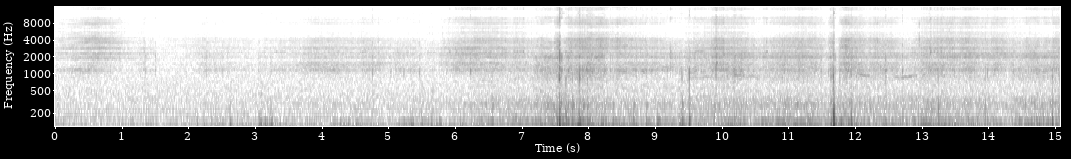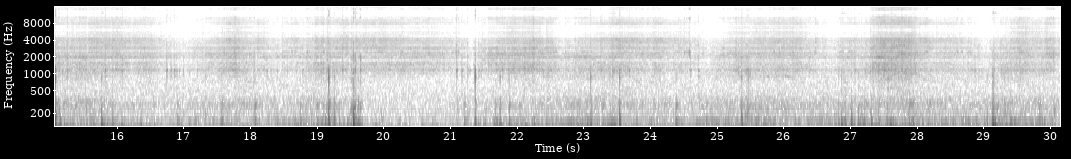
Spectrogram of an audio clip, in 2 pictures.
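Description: Wind buffeting a helmet camera's microphone as the skier heads downhill, a rushing low rumble with the hiss of skis scraping over packed snow, building about two seconds in. A few sharp knocks break through, the loudest a little after a third of the way in.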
